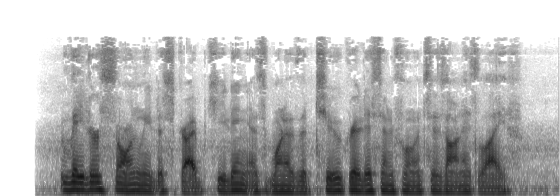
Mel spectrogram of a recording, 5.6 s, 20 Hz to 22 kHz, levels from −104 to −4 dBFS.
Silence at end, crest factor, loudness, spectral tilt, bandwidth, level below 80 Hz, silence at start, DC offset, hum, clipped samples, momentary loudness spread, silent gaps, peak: 0.1 s; 16 dB; -21 LUFS; -8 dB/octave; 11 kHz; -30 dBFS; 0.6 s; under 0.1%; none; under 0.1%; 5 LU; none; -4 dBFS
